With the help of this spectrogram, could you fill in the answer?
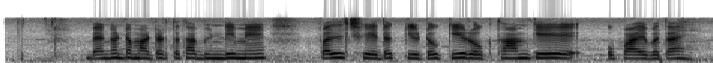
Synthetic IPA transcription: bɛ̃ːŋɡəɳʈɐmaːʈəɾt̪ɐt̪ʰabʱɪ̃ɳɖimẽfʰəlt͡ʃʰeːd̪əkːiːʈõkiɾoːkt̪ʰaːmke | ʊpaːjbɐt̪aːẽː

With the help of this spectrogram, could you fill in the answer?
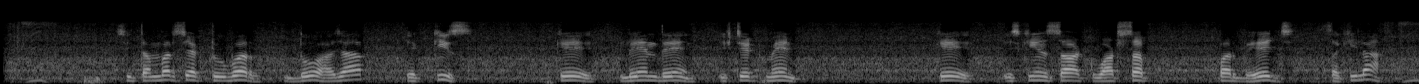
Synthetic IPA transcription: sɪt̪ə̃mbəɾseəkʈuːbəɾ | d̪oːɦəd͡ʒaːɾ | ekːiːs | ke | leːnd̪eːn | ɪsʈeːʈmẽːɳʈ | ke | ɪskiːnsaːʈwaːʈsəpː | əɾbʱeːd͡ʒ | səkʰiːlaː

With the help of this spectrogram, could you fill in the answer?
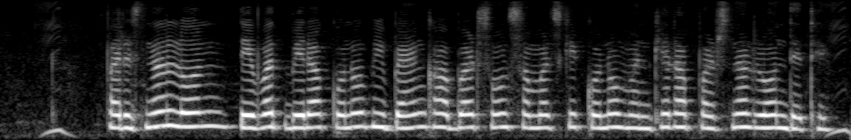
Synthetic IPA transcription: pəɾsnəlːoːnd̪eːʋət̪̚beːɾakonõbʱibɛ̃ːŋkɦabəɽsõːsɐməd͡ʒʱkekoːnomɐnkʰelapəɾsnəlːoːnd̪eːt̪ʰeː

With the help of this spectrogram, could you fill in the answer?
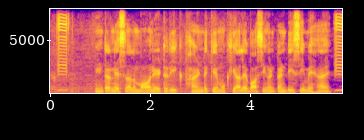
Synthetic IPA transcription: ɪ̃ɳʈəɾneːʃnəlmɔːneːʈɾikpʰə̃ɳɖkemʊkʰijaːlebaːʃɪ̃ŋɡəɳʈənɖiːsimẽɦɛ̃ː

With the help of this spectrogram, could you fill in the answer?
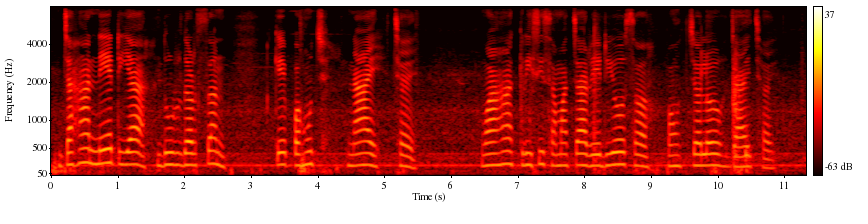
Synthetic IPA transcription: d͡ʒəɦãneʈjad̪uɾd̪əɾsən | kepəɦũt͡ʃnaj | t͡ʃʰɛ | ʋəɦãkɾisisəmat͡ʃaɾːeɖijosə̃pəɦũt͡ʃt͡ʃəlod͡ʒajt͡ʃʰɛ

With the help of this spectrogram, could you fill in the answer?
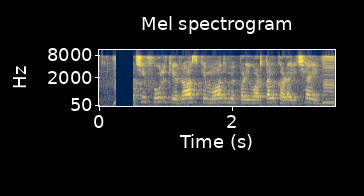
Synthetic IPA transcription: pət͡ʃʰipʰulkeɾəskemɔd̪ʱmepəɾiʋəɾt̪ənkəɾət͡ʃʰɛj

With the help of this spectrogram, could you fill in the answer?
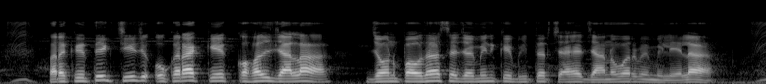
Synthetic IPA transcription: pɾəkɾɪt̪ɪkt͡ʃiːd͡ʒoːkɾakekɔɦəld͡ʒaːla | d͡ʒɔːnpɔʊd̪ʱased͡ʒəmiːnkebʱit̪əɾt͡ʃaːɦed͡ʒaːnwəɾmẽmɪleːlaː

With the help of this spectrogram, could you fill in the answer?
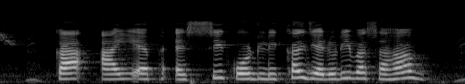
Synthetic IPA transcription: kaaːiepʰɛsːikoːɾɖlɪkʰəld͡ʒəɾuːɾibasəɦəb

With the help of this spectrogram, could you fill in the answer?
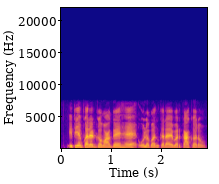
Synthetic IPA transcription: eːʈiemkɐɾə̃ʈ̚ɡɐʋaɡɐeɦɛ̃oːlɐbɐ̃nd̪̚kɐɾaːebɐɾkakɐɾõː

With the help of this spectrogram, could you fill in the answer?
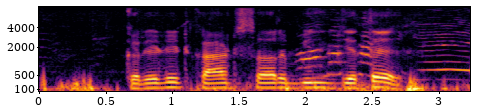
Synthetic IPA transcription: kɾeɖiʈkaɾɖsəɾbild͡ʒet̪e

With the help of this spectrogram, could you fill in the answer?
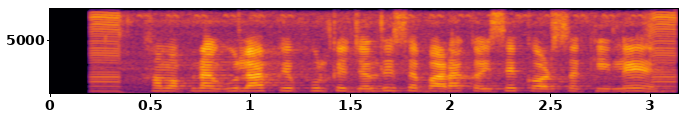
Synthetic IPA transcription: həməpnaɡulab̚kepʰulked͡ʒəld̪isebaɾakəjsekəɾsəkile

